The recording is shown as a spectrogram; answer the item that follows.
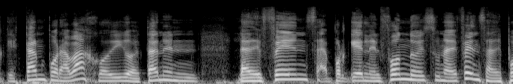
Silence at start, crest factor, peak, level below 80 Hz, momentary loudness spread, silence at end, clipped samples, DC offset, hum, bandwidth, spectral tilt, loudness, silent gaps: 0 s; 14 dB; 0 dBFS; -32 dBFS; 6 LU; 0 s; under 0.1%; under 0.1%; none; 15 kHz; -6 dB/octave; -15 LUFS; none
